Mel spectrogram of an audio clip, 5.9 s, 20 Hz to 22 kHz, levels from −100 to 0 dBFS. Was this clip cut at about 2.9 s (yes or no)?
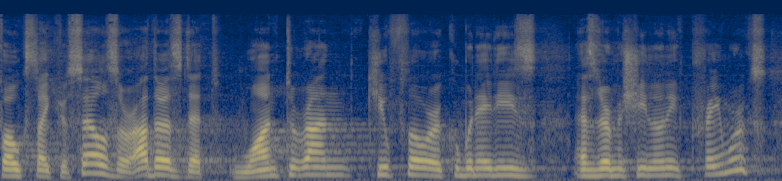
no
